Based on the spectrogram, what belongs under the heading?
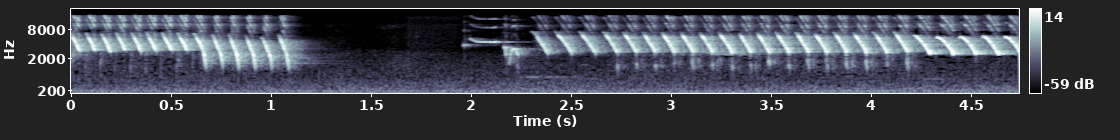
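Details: Canary singing as a training lure for other canaries: a rapid trill that drops in pitch, a pause, a brief whistled note, then a long fast rolling trill of repeated notes.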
